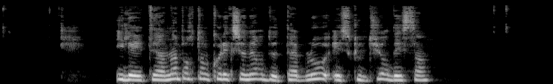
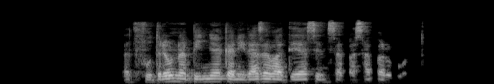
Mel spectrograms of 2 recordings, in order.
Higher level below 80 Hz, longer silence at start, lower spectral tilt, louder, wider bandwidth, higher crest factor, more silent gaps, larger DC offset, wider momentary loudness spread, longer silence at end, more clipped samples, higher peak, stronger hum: first, -62 dBFS vs -72 dBFS; second, 0.6 s vs 1.25 s; first, -4.5 dB/octave vs -2 dB/octave; first, -17 LUFS vs -23 LUFS; first, 17 kHz vs 8.4 kHz; about the same, 16 dB vs 18 dB; neither; neither; first, 14 LU vs 11 LU; first, 1.25 s vs 0.9 s; neither; first, -2 dBFS vs -8 dBFS; neither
